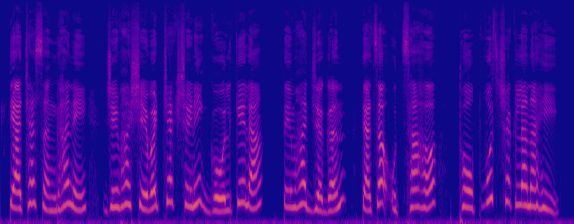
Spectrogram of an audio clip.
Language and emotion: Marathi, happy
